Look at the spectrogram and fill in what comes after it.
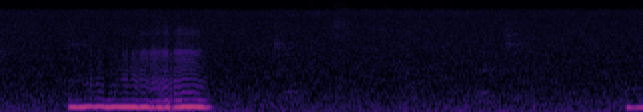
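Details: A sleeping Persian cat gives a single loud, tonal, humming snore on one breath, then quiet; snoring.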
